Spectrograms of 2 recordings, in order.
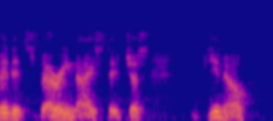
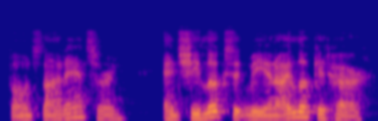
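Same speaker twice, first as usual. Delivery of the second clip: ordinary talk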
